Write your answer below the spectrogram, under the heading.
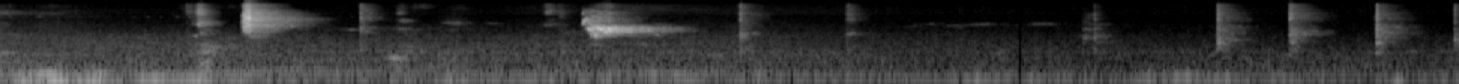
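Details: Budgerigars in a cozy indoor aviary: two loud, sharp chirps sweep downward a few seconds apart, followed by faint ticking clicks and a quiet low hum in the background.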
